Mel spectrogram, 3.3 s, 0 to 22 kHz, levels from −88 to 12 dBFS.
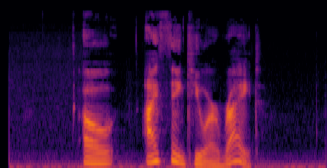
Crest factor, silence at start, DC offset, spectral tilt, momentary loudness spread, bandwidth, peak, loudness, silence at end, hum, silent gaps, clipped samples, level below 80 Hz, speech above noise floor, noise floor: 24 dB; 0.1 s; under 0.1%; -6 dB/octave; 6 LU; 16 kHz; 0 dBFS; -23 LUFS; 0 s; none; none; under 0.1%; -46 dBFS; 25 dB; -47 dBFS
